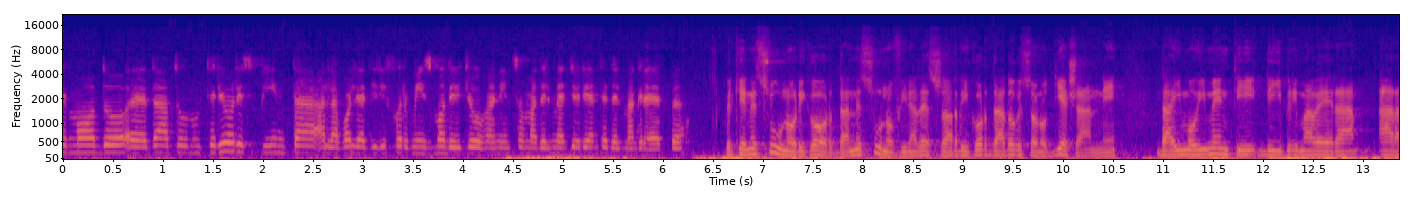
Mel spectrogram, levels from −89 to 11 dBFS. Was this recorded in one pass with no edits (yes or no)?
yes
